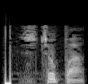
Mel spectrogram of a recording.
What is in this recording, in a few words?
"sciopa", Veneto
